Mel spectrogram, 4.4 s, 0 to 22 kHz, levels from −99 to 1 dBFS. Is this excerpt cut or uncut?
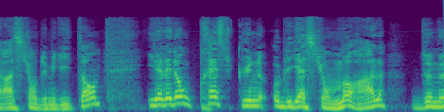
uncut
